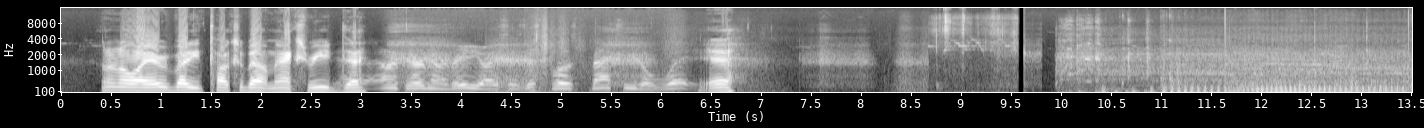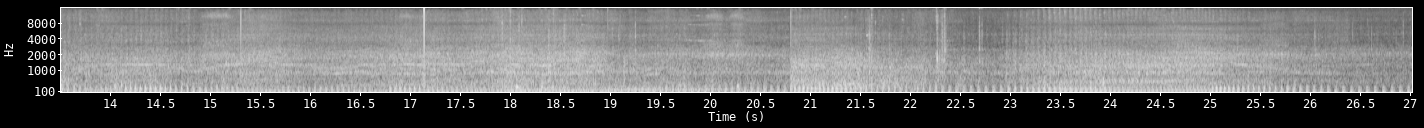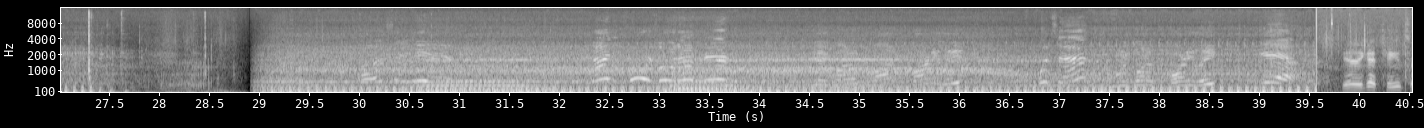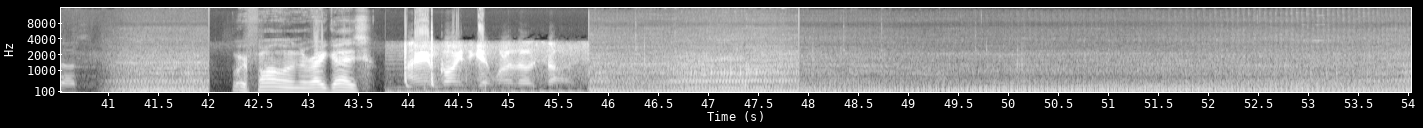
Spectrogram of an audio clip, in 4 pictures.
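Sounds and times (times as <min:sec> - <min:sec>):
atv engine running: 0:10.0 - 0:28.2, 0:28.9 - 0:39.6, 0:40.9 - 0:42.0, 0:45.8 - 0:54.0.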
